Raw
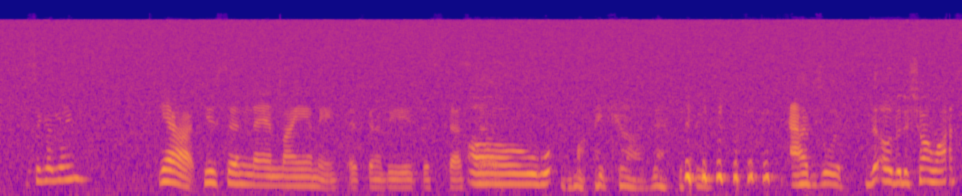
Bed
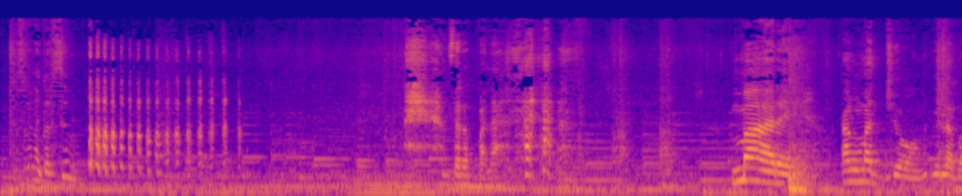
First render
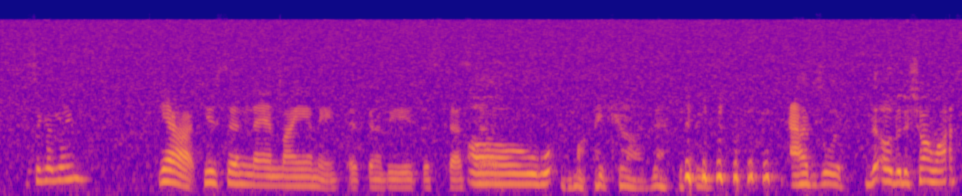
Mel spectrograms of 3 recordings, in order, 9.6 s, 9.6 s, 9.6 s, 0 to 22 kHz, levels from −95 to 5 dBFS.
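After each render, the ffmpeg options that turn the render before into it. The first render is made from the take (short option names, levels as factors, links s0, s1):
-af "afftdn=nr=12:nf=-33"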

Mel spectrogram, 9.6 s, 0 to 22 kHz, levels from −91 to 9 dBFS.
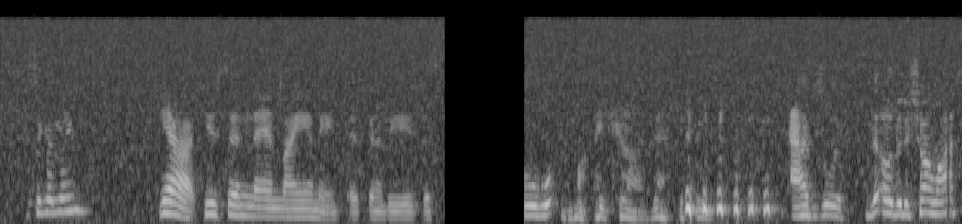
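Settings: -filter_complex "[0:a]asplit=3[s0][s1][s2];[s0]atrim=end=4.44,asetpts=PTS-STARTPTS,afade=t=out:st=4.436:d=0.004:c=hsin[s3];[s1]atrim=start=4.44:end=5.24,asetpts=PTS-STARTPTS,volume=0[s4];[s2]atrim=start=5.24,asetpts=PTS-STARTPTS,afade=t=in:d=0.004:c=hsin[s5];[s3][s4][s5]concat=n=3:v=0:a=1"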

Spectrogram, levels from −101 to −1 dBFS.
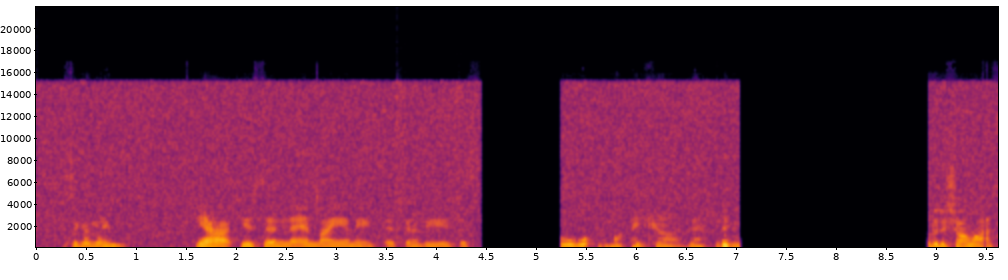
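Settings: -filter_complex "[0:a]asettb=1/sr,asplit=3[s0][s1][s2];[s0]atrim=end=3.604[s3];[s1]atrim=start=3.6:end=4.37,asetpts=PTS-STARTPTS,afade=t=in:d=0.004:c=qsin,afade=t=out:st=0.766:d=0.004:c=qsin,acompressor=mode=upward:threshold=0.0224:ratio=2.5:attack=3.2:release=140:knee=2.83:detection=peak[s4];[s2]atrim=start=4.366[s5];[s3][s4]acrossfade=d=0.004:c1=hsin:c2=qsin[s6];[s6][s5]acrossfade=d=0.004:c1=qsin:c2=hsin,asplit=3[s7][s8][s9];[s7]atrim=end=7.03,asetpts=PTS-STARTPTS,afade=t=out:st=7.026:d=0.004:c=hsin[s10];[s8]atrim=start=7.03:end=8.91,asetpts=PTS-STARTPTS,volume=0[s11];[s9]atrim=start=8.91,asetpts=PTS-STARTPTS,afade=t=in:d=0.004:c=hsin[s12];[s10][s11][s12]concat=n=3:v=0:a=1"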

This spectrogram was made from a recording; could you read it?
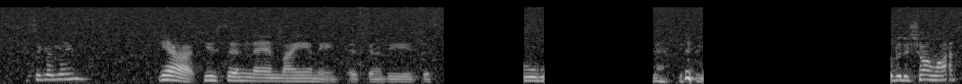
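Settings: -filter_complex "[0:a]asplit=3[s0][s1][s2];[s0]atrim=end=5.44,asetpts=PTS-STARTPTS,afade=t=out:st=5.436:d=0.004:c=hsin[s3];[s1]atrim=start=5.44:end=6.53,asetpts=PTS-STARTPTS,volume=0[s4];[s2]atrim=start=6.53,asetpts=PTS-STARTPTS,afade=t=in:d=0.004:c=hsin[s5];[s3][s4][s5]concat=n=3:v=0:a=1"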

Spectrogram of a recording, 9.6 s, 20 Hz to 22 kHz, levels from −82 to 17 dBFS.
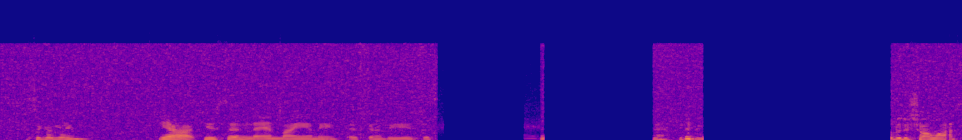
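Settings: -filter_complex "[0:a]asplit=3[s0][s1][s2];[s0]afade=t=out:st=4.36:d=0.02[s3];[s1]bandpass=f=2100:t=q:w=5.7,afade=t=in:st=4.36:d=0.02,afade=t=out:st=5.4:d=0.02[s4];[s2]afade=t=in:st=5.4:d=0.02[s5];[s3][s4][s5]amix=inputs=3:normalize=0"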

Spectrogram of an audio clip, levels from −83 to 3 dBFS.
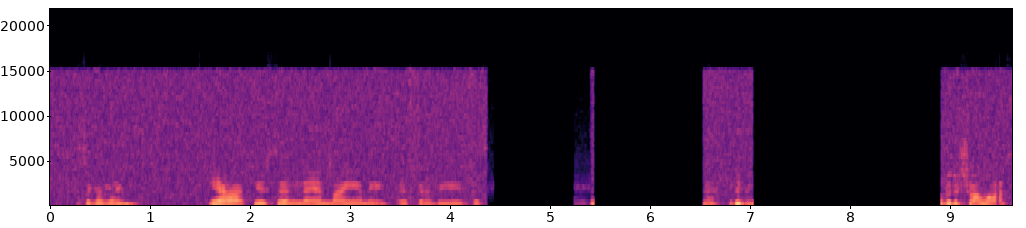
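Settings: -af "volume=1.68"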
